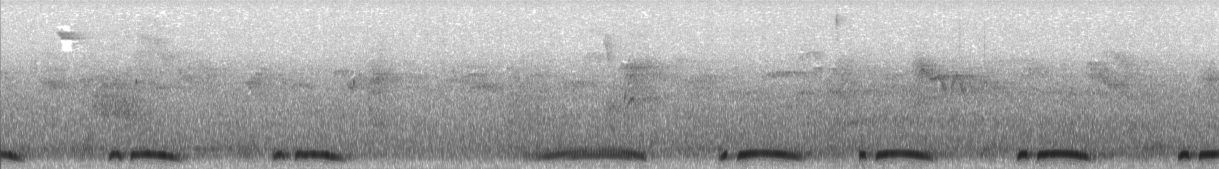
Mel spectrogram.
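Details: Chilean pigeon in Chile, a flocking bird of humid southern forests: low, soft coos in short arched notes, often paired, with one longer, deeper drawn-out coo mid-sequence and faint higher bird calls in the background.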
